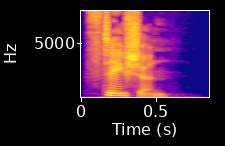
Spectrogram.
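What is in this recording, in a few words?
"station", American English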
